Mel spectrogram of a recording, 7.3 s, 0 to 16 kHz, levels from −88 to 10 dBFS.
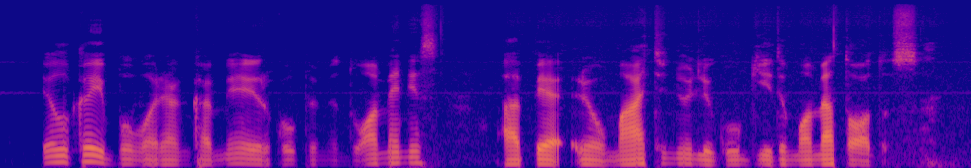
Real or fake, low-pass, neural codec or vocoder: fake; 14.4 kHz; vocoder, 44.1 kHz, 128 mel bands every 256 samples, BigVGAN v2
